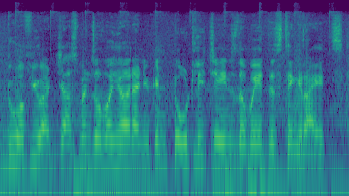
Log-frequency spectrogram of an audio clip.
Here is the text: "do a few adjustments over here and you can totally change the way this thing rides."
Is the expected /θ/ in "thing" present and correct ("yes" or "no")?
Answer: no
